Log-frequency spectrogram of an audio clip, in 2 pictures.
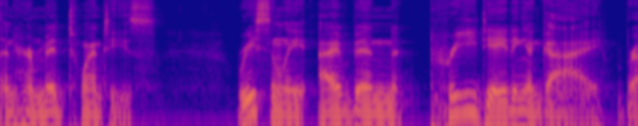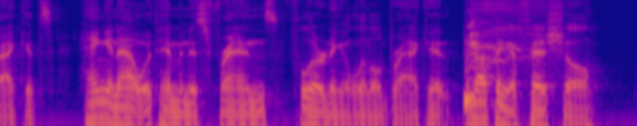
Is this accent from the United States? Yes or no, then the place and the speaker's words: no; Austria; I grew up in Austria, and I'm 100% against neo-Nazis.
